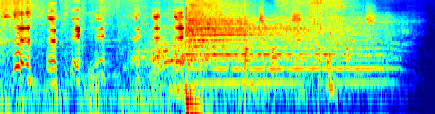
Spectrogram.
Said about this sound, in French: Ah, quel jingle exceptionnel, ouais.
